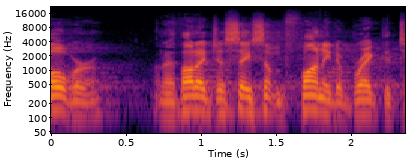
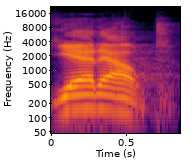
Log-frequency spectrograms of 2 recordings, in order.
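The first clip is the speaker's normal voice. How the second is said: firm bouncer; 2 semitones higher, 6 dB louder, slower than usual. Retold or imitated. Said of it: "He's like".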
